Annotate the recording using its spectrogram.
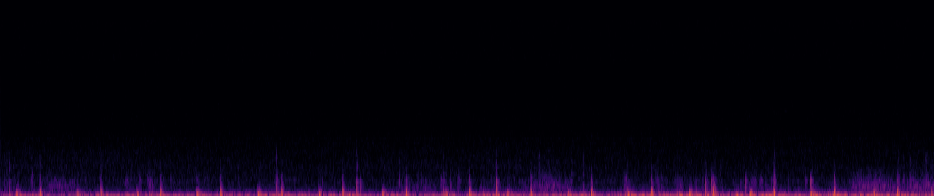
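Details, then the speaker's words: Adult's real heartbeat picked up by a microphone placed on the chest: steady, regular low thumps. "yeah that's my real heartbeat I put it I put the mic on my chest"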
